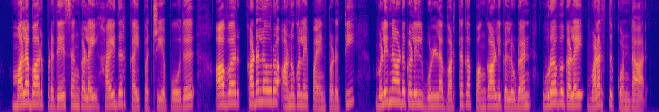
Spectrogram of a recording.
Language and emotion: Tamil, neutral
